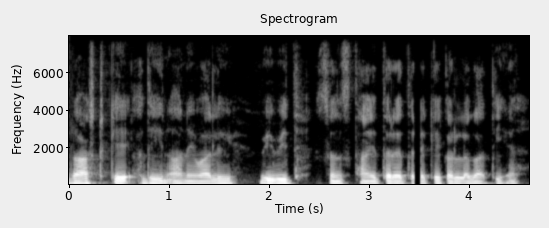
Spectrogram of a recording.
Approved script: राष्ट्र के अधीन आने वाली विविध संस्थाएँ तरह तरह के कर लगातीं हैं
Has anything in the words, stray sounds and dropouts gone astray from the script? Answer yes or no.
yes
